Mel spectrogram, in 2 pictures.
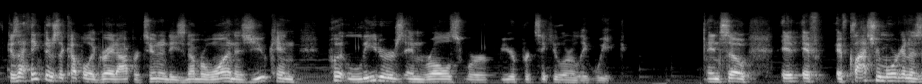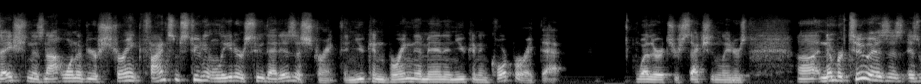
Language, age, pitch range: English, 30-49, 105-150 Hz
